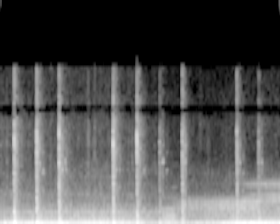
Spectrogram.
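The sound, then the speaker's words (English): A taxi accelerates away: a loud, steady droning engine that rises slightly in pitch toward the end, with a few sharp ticks over the rumble. “the taxi, accelerating without mercy, made off with her into the hinterland of deserted streets.”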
